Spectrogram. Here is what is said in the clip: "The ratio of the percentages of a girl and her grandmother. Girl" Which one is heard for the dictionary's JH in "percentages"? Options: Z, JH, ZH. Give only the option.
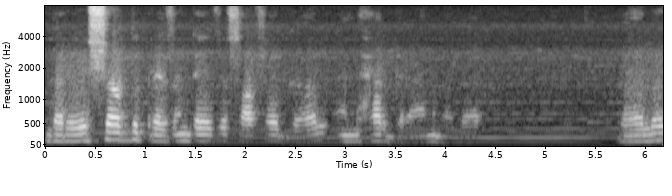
Z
